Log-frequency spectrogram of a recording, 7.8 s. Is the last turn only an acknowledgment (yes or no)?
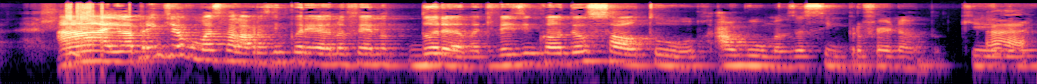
no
